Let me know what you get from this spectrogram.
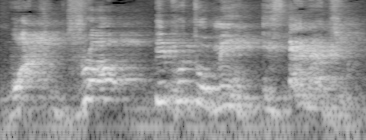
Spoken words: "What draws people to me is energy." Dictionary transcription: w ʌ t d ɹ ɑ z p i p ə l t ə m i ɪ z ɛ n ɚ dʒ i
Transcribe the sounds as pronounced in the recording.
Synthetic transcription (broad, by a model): w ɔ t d ɹ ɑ p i p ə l t ə m i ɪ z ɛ n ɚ dʒ i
